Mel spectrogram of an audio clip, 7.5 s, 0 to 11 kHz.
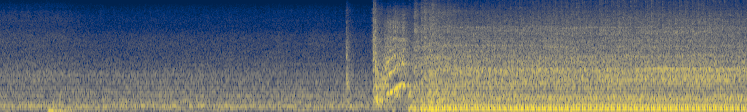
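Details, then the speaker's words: John Deere L111 automatic riding mower, Briggs & Stratton 20 hp V-twin, over 1,200 hours, hard-to-crank complaint, just after valve adjustment to .004 clearance: cranks briefly, catches at once, steady even idle without knocks or misses; normal idle. "Turn the key over. Perfect. That's a valve adjustment on a 20 horse brick and Stratton V twin inte with over,200 and something hours on it."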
